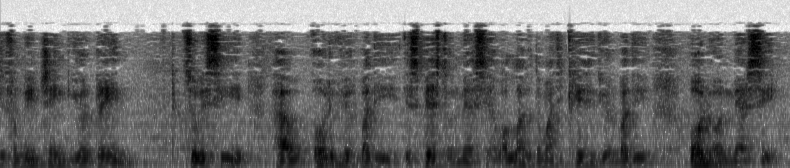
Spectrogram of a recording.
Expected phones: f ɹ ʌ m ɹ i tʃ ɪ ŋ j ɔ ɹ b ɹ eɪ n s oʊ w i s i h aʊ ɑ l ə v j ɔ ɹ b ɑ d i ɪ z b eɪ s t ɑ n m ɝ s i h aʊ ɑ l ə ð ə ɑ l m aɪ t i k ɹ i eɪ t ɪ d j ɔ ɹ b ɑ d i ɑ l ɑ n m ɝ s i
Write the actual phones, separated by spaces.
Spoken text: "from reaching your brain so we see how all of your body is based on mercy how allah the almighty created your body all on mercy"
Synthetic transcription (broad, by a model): f ɹ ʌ m ɹ i tʃ ɪ ŋ j ɔ ɹ b ɹ eɪ n s oʊ w i s i h aʊ ɑ l ə v j ɔ ɹ b ɑ d i ɪ z b eɪ s t ɑ n m ɝ s i h aʊ ɑ l ə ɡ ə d m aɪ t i k ɹ i eɪ t ɪ d j ɔ ɹ b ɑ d i ɑ l ɑ n m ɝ s i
